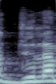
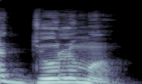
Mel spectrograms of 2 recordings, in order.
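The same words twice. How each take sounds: First: जुल्म said as "ju-lam", with a vowel after the l; wrong full-letter reading. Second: जुल्म said as "julm", l running straight into m; half-letter reading. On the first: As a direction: break up the half l in जुल्म into a full "la". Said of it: "आपको जुल्म नहीं पढ़ना". (जुल्म को पूरे ल के साथ "जुलम" पढ़ें) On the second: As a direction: join l and m in जुल्म with no vowel between. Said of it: "कैसे पढ़ेंगे?". (जुल्म में आधा ल, सीधे म से जुड़ा) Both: Shown as a demonstration.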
